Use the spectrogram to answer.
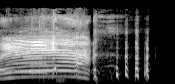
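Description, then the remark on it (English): A person imitates a cat in heat with a long, wavering, nasal yowl lasting nearly two seconds, followed by four short, sharp yelps in quick succession. “And you're making the noise too.”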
